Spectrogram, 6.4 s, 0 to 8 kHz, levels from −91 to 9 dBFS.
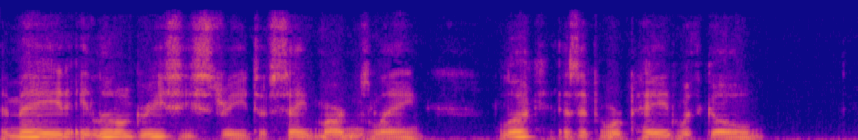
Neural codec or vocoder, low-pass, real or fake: none; 7.2 kHz; real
